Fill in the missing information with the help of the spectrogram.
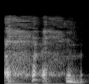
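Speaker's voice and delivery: short bout of coughing; real cough. Real, not acted. Recovering from man flu on the show, real coughing. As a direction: cough through the tail of an illness. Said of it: "As he coughs".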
